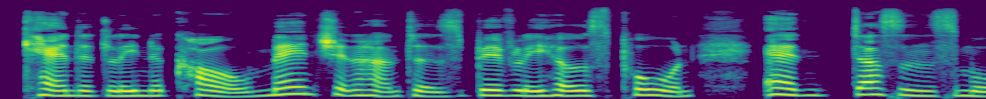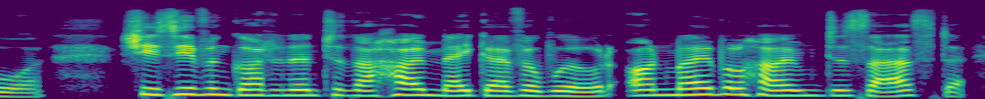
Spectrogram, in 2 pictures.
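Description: Raspy, breathless New Zealand woman hosting a podcast. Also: medium pitch, a little mellow, dry recording. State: ill with a chest infection, raspy and short of breath. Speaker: podcast host. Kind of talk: scripted podcast introduction.

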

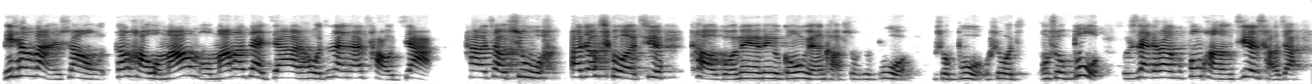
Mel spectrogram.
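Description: Guesting in a casual interview, a young adult woman with a slightly high voice speaks quickly and eagerly, dropping English phrases into her story. The audio sounds dull and lo-fi.

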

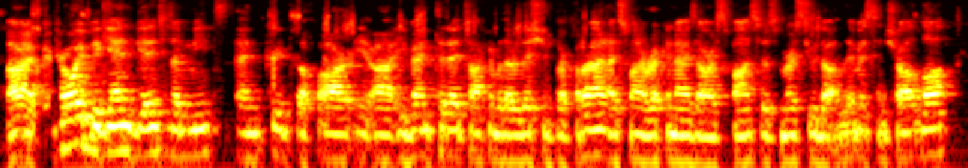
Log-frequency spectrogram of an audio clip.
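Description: A man hosting a podcast in casual chat, friendly and halting with many fillers. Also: medium pitch, level tone. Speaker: podcast host. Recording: echoey room with faint noise.

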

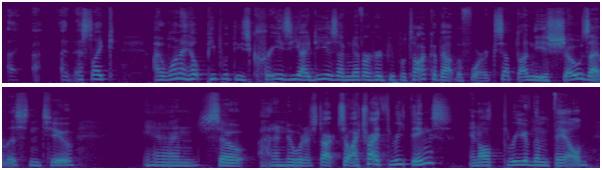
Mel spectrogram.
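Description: A nineteen-year-old man hosting a solo podcast, rambling eagerly with sudden excited leaps in pitch. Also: gravelly. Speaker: podcast host.

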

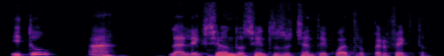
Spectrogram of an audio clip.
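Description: A man's voice: medium pitch, very animated, normal speed. A man playing a glib quack doctor. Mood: mocking. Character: glib male quack doctor handing out prescriptions.

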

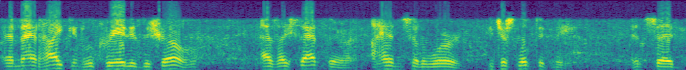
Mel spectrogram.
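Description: A man's voice: medium pitch, fairly even intonation. Older man from New York, lo-fi sound. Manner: reflective, heartfelt, pausing often. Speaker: guest. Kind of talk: personal storytelling in an interview. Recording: dull lo-fi sound with clear background noise.

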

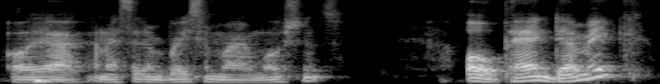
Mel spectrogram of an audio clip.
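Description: A man's voice: low-pitched, lively intonation, brisk, darkish tone, breathy edge. A man in his twenties co-hosting a podcast, laid-back and reflective, cheering his co-host on. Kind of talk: casual chat.

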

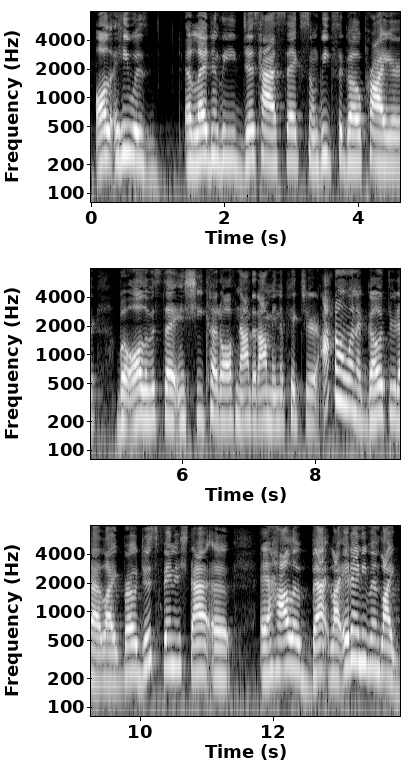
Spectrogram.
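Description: Her voice is mid-range and a bit bright. She's a woman in her thirties hosting a podcast alone, talking frankly and casually in a monologue and sometimes fumbling her words.

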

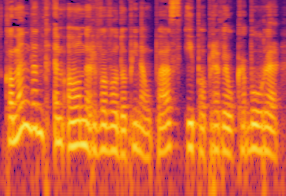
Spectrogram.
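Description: An audiobook narrator reads a comic novel at an even, practised pace. The delivery is steady and expressive, with the voice ready to slip into each character. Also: mid-range voice, normal speed.

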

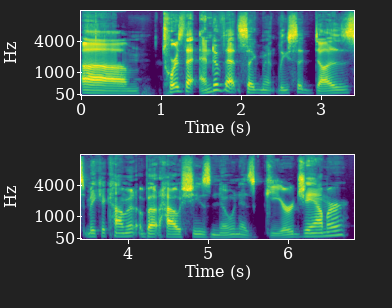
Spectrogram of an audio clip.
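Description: Animated joking man, dry close sound. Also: mid-range voice, unhurried, no echo. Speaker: podcast co-host. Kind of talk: casual chat.

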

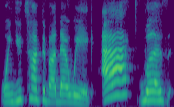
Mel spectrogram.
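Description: A woman's voice: a little high, big pitch swings, unhurried, pushed and bright. A woman co-hosting a podcast, chatting playfully and laughing easily. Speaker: podcast co-host. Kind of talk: casual chat.

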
